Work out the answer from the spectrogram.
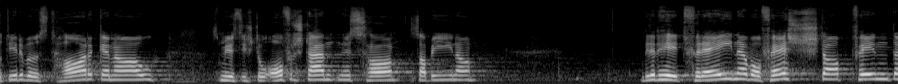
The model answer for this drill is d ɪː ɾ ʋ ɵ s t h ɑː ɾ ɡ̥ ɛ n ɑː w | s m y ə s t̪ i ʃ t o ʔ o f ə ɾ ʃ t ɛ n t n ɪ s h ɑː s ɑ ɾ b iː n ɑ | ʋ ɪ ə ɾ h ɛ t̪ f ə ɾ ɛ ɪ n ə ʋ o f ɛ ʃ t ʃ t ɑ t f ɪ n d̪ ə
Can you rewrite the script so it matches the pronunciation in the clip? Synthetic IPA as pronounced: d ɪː ɾ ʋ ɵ s t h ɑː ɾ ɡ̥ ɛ n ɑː w | s m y ə s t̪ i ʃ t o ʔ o f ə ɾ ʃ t æ n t n ɪ s h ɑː s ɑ b iː n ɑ | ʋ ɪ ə ɾ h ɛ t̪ f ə ɾ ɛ ɪ n ə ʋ o f ɛ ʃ t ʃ t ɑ t f ɪ n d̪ ə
